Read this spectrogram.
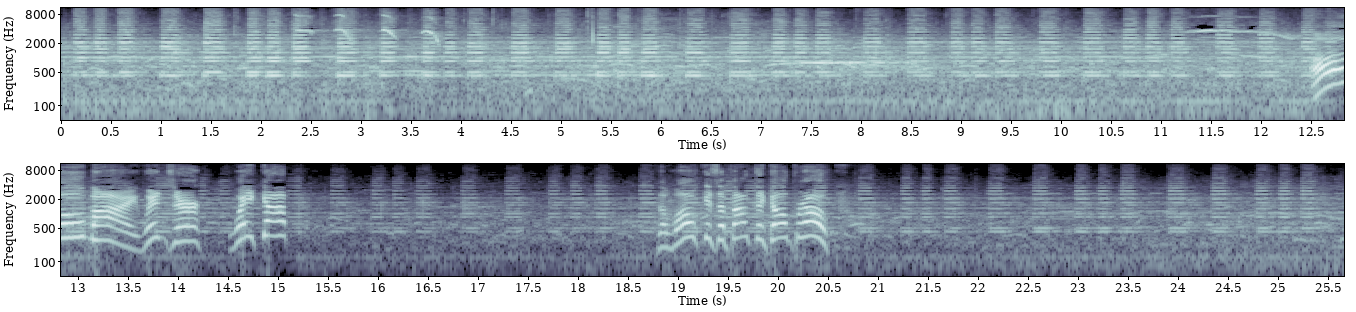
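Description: A large crowd of people chants and cheers outdoors.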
